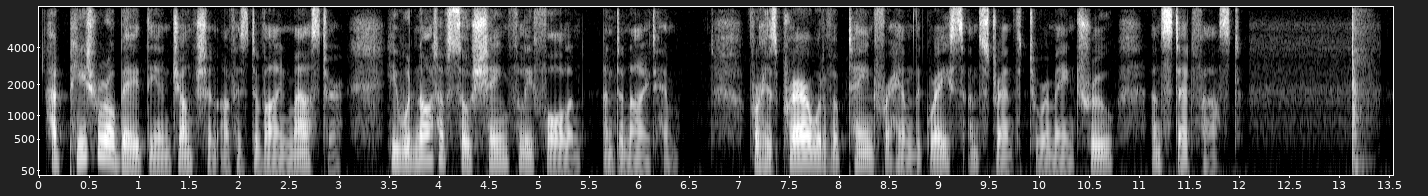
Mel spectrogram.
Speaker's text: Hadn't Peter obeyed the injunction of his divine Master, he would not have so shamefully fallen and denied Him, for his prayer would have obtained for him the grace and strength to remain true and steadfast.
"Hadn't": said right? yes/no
no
